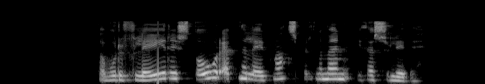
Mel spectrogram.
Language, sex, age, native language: Icelandic, female, 40-49, Icelandic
